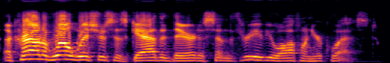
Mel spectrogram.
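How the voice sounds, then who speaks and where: Animated man dramatically reading a storybook. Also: a little high, a little fast, creaky, muffled recording. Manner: theatrical, emphatic phrasing. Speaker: host reading a gamebook aloud.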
